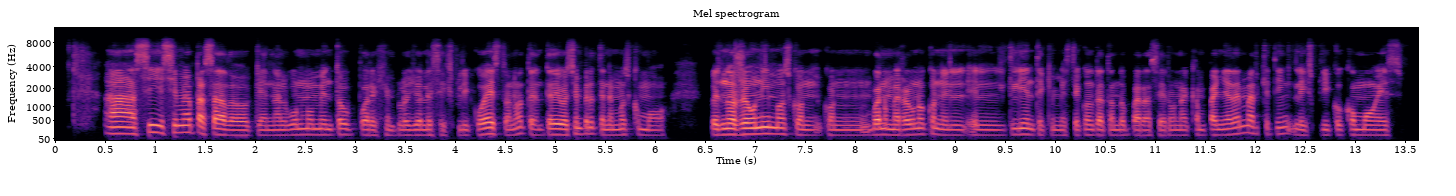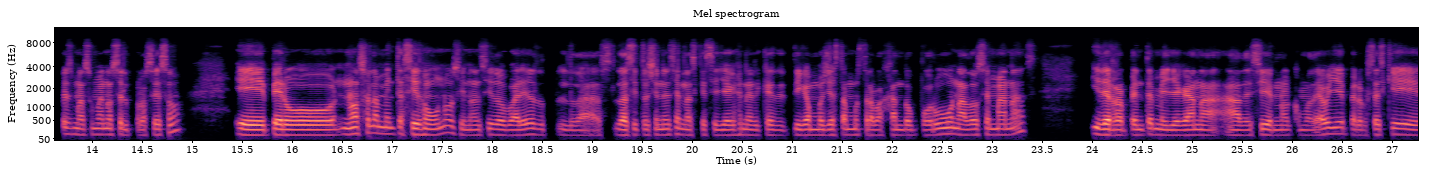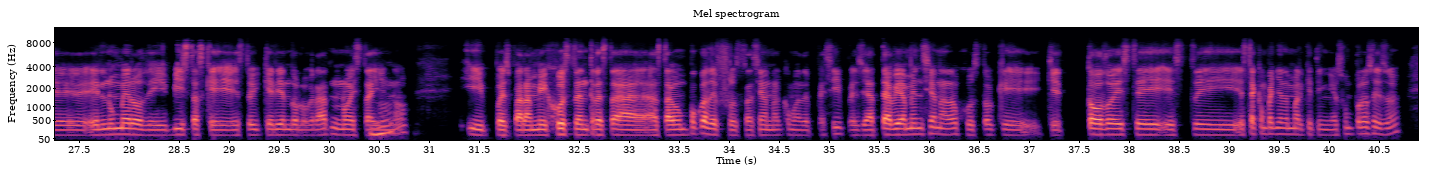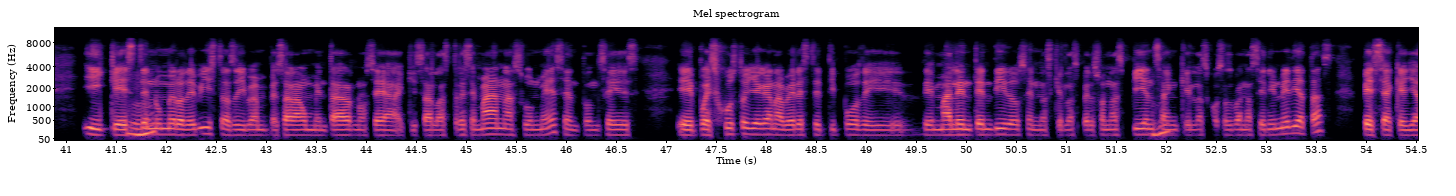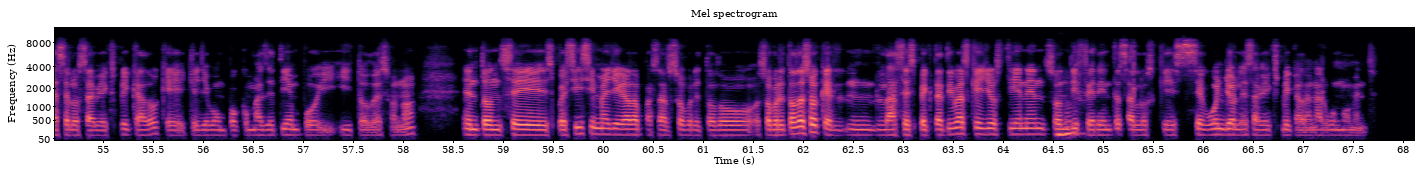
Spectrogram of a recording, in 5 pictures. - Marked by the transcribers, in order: laughing while speaking: "ha sido"
- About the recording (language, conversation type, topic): Spanish, advice, ¿Cómo puedo organizar mis ideas antes de una presentación?
- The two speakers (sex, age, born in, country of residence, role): male, 30-34, Mexico, France, advisor; male, 30-34, Mexico, Mexico, user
